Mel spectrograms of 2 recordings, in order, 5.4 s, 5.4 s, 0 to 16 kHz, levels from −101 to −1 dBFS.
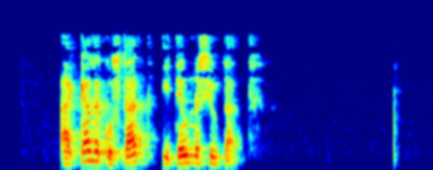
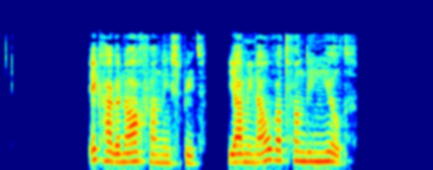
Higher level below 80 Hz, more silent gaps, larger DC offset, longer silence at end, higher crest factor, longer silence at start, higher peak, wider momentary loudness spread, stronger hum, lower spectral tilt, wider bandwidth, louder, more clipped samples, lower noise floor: about the same, -64 dBFS vs -62 dBFS; second, none vs 2.59-2.84 s; neither; first, 2.25 s vs 1.05 s; about the same, 18 dB vs 20 dB; second, 0.75 s vs 1.1 s; about the same, -2 dBFS vs -2 dBFS; about the same, 13 LU vs 12 LU; neither; about the same, -5.5 dB/octave vs -5.5 dB/octave; about the same, 7.6 kHz vs 7.8 kHz; first, -16 LUFS vs -20 LUFS; neither; about the same, -90 dBFS vs under -90 dBFS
